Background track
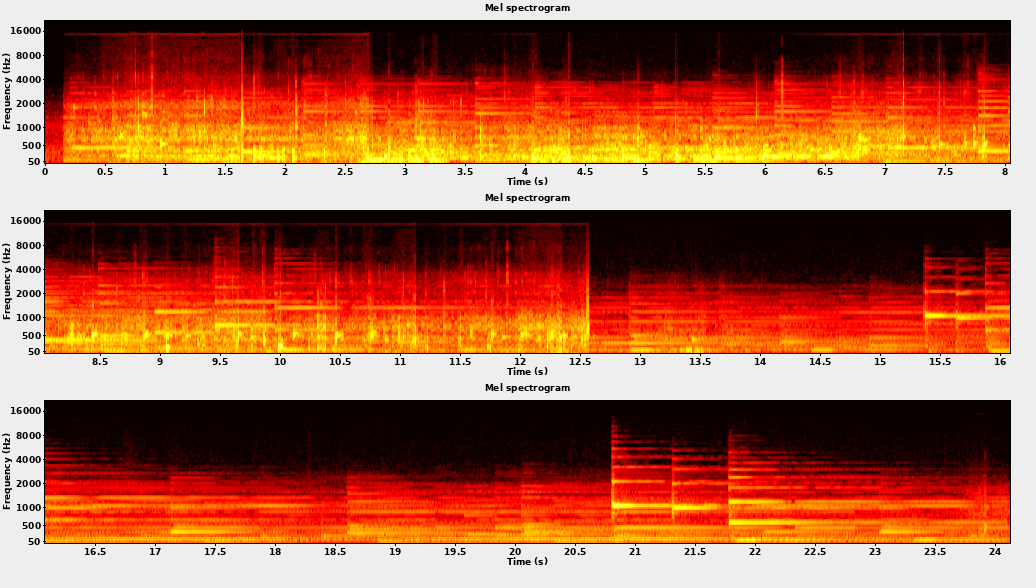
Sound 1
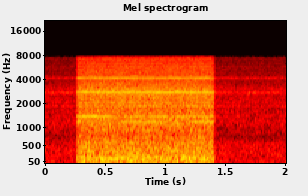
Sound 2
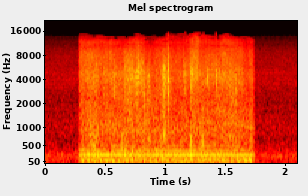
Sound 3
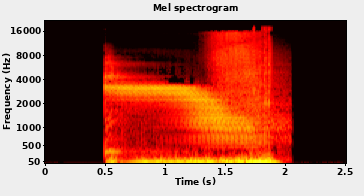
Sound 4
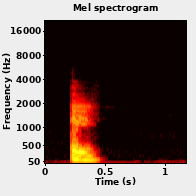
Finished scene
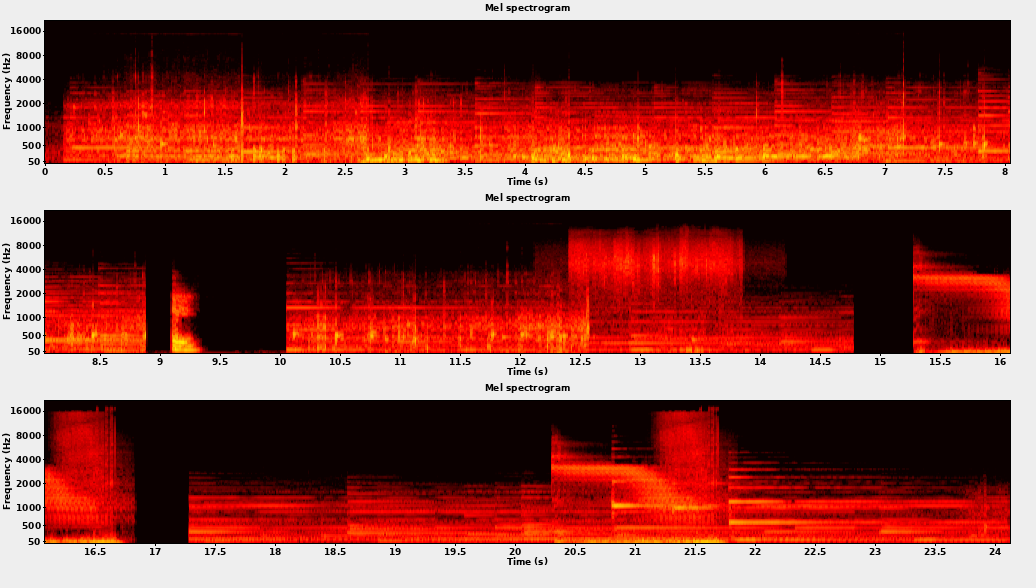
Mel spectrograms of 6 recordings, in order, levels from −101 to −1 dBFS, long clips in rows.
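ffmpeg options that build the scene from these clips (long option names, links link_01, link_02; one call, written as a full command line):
ffmpeg -i bed.wav -i cue0.wav -i cue1.wav -i cue2.wav -i cue3.wav -filter_complex "[3:a]asplit=2[link_01][link_02];[0:a]volume=-17dB[link_03];[2:a]bandpass=frequency=5400:width_type=q:width=1.3:csg=0[link_04];[link_03]asplit=3[link_05][link_06][link_07];[link_05]atrim=end=8.884[link_08];[4:a]atrim=end=1.18,asetpts=PTS-STARTPTS,volume=-7.5dB[link_09];[link_06]atrim=start=10.056:end=14.784[link_10];[link_01]atrim=end=2.51,asetpts=PTS-STARTPTS,volume=-15.5dB[link_11];[link_07]atrim=start=17.286[link_12];[link_04]atrim=end=2.1,asetpts=PTS-STARTPTS,volume=-16dB,afade=type=in:duration=0.004:curve=hsin,afade=type=out:start_time=2.096:duration=0.004:curve=hsin,adelay=12120[link_13];[link_02]atrim=end=2.51,asetpts=PTS-STARTPTS,volume=-13dB,afade=type=in:duration=0.004:curve=hsin,afade=type=out:start_time=2.506:duration=0.004:curve=hsin,adelay=19810[link_14];[link_08][link_09]acrossfade=duration=0.004:curve1=hsin:curve2=hsin[link_15];[link_15][link_10]acrossfade=duration=0.004:curve1=hsin:curve2=hsin[link_16];[link_16][link_11]acrossfade=duration=0.004:curve1=hsin:curve2=hsin[link_17];[link_17][link_12]acrossfade=duration=0.004:curve1=hsin:curve2=hsin[link_18];[link_18][link_13][link_14]amix=inputs=3:normalize=0" out.wav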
